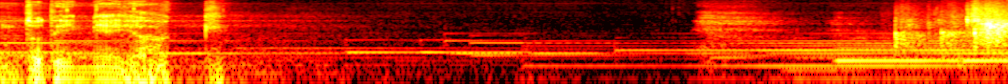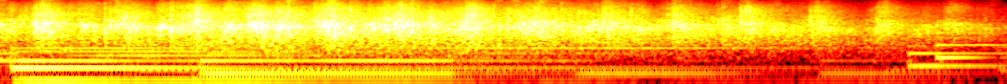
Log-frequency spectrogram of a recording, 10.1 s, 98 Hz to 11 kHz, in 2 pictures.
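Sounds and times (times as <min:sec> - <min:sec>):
instrumental music with held notes: 0:00.0 - 0:10.0
audience applause: 0:04.4 - 0:10.0.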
